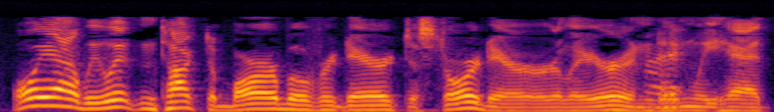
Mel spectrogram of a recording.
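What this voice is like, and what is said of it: Imitated Wisconsin accent. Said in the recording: “that's a Wisconsin accent”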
